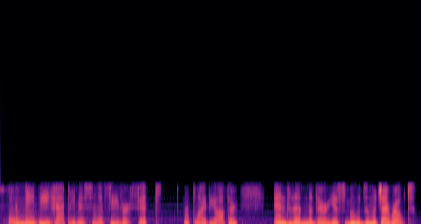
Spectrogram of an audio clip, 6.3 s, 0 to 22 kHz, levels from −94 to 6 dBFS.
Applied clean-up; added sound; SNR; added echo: neural separator model SepFormer DNS4.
